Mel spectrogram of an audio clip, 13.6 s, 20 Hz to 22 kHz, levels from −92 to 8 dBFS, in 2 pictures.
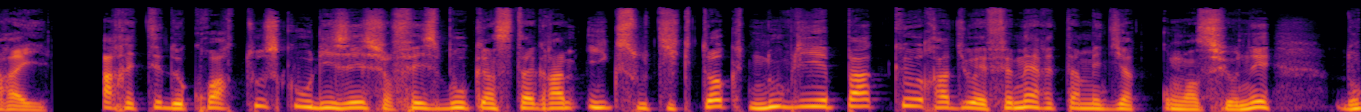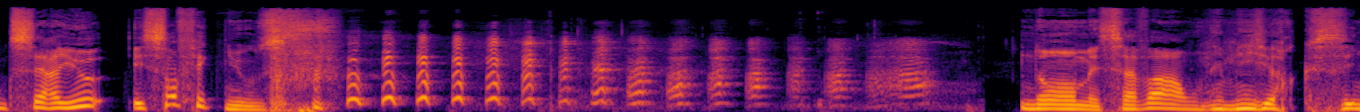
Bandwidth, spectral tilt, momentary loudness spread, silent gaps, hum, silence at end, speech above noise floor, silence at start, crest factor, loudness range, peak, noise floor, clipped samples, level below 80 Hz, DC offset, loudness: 16.5 kHz; -5.5 dB/octave; 16 LU; 0.26-0.50 s; none; 0 s; 26 dB; 0 s; 14 dB; 6 LU; -2 dBFS; -42 dBFS; under 0.1%; -44 dBFS; under 0.1%; -16 LUFS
